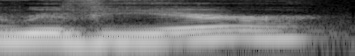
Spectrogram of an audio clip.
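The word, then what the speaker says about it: Rivière: every time okay morphy's white he's playing the Rivier that's how you pronounce his name uh in 1863 this was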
